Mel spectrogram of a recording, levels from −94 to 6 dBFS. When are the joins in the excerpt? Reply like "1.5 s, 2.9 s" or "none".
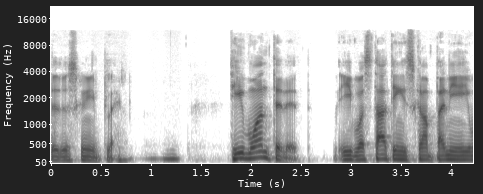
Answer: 1.8 s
